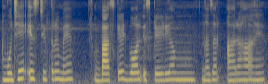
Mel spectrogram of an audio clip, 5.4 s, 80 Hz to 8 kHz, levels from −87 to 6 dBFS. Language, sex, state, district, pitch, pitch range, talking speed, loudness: Hindi, female, Madhya Pradesh, Bhopal, 245 Hz, 235-260 Hz, 110 wpm, -19 LUFS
